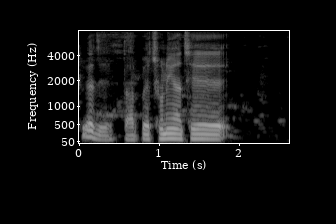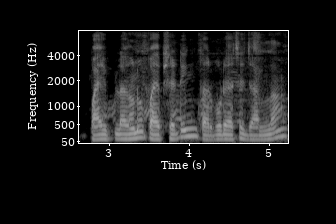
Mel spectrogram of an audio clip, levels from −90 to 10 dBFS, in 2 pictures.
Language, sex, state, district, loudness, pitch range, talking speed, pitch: Bengali, male, West Bengal, Malda, -33 LUFS, 115-160 Hz, 150 wpm, 125 Hz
